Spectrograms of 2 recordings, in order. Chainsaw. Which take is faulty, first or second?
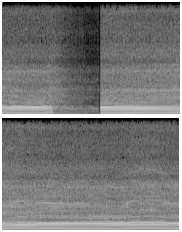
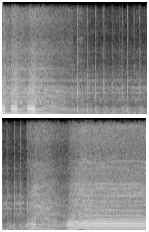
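second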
